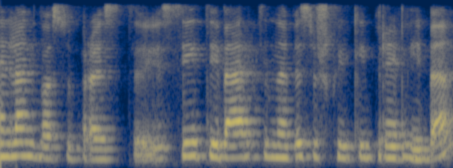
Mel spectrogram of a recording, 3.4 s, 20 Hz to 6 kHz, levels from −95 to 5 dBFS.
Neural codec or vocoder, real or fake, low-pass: none; real; 5.4 kHz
